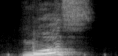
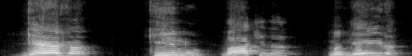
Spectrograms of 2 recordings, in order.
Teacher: Não tem o som do U, então não é ditongo.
